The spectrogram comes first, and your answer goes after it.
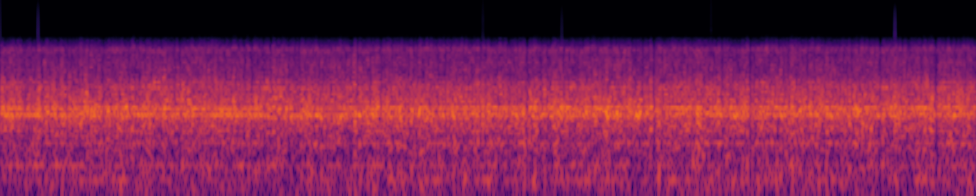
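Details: Generator converted to natural gas with solenoid safety shutoff valve, phone mic with poor audio: steady even drone, constant pitch, no misses or knocks; runs smooth, normal running.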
